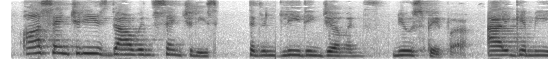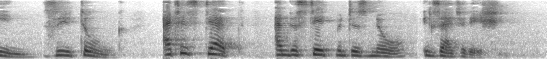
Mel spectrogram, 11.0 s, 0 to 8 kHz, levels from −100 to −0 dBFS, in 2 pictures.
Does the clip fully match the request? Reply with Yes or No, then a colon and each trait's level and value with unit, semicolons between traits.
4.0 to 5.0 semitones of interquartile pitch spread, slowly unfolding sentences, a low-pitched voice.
No: average, 4.6 semitones; slow, 115 wpm; high, 220 Hz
